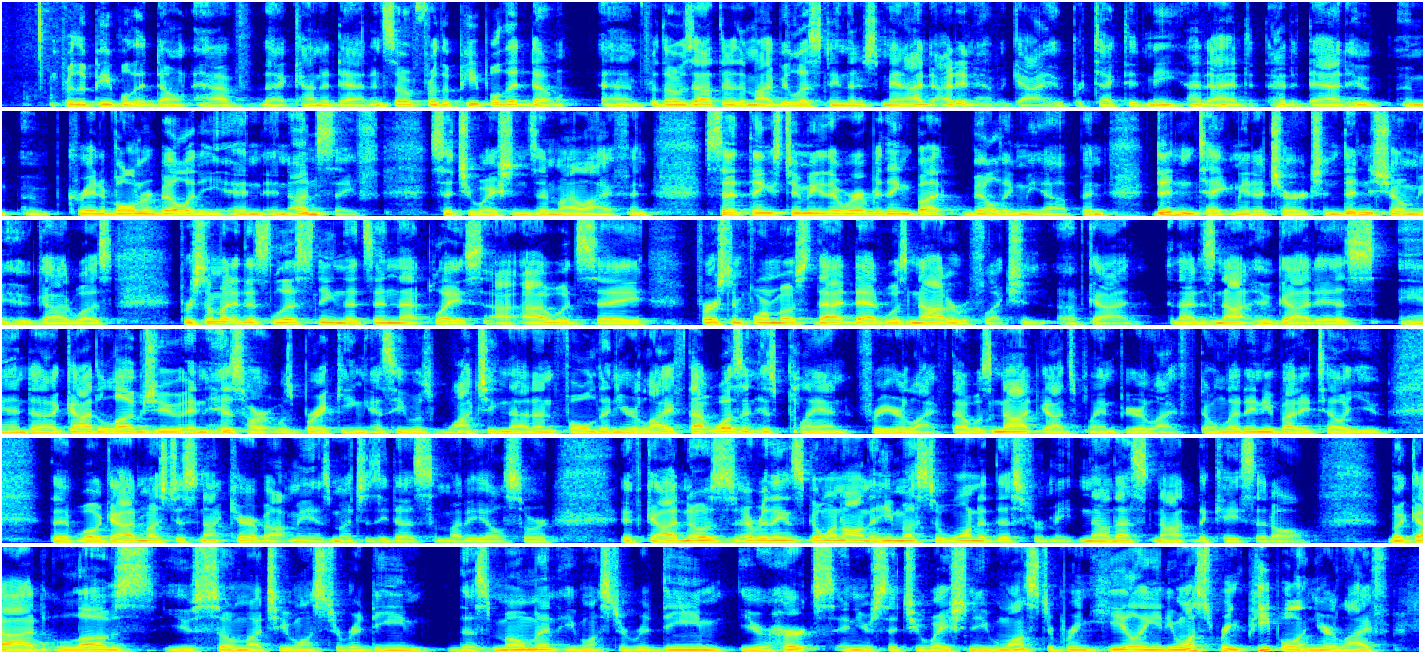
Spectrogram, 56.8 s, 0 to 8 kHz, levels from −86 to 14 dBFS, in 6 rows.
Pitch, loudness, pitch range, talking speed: 100 Hz, -20 LUFS, 95-110 Hz, 235 wpm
